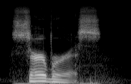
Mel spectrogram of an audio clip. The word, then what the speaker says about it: Cerberus: Cerebus? Does it start with a C? – Yeah, Cerebus. – C-E-R-E-bus? – Close. – Cerberus? – Cerberus. – Cerberus. – I'm saying it. – Cerberus. – Yeah, Cerberus.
